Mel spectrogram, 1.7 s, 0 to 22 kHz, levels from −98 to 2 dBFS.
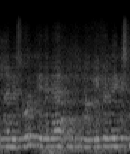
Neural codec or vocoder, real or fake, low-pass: autoencoder, 48 kHz, 32 numbers a frame, DAC-VAE, trained on Japanese speech; fake; 14.4 kHz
